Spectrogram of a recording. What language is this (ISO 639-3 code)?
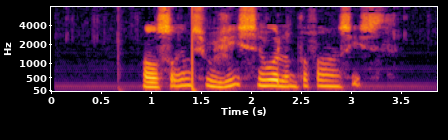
kab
